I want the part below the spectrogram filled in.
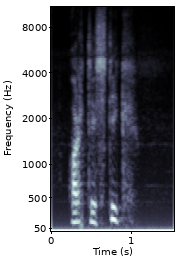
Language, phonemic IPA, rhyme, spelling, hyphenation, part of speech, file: Dutch, /ˌɑr.tɪsˈtik/, -ik, artistiek, ar‧tis‧tiek, adjective, Nl-artistiek.ogg
- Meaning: 1. artistic, relating to art 2. of artistic value or merit 3. having creative skill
